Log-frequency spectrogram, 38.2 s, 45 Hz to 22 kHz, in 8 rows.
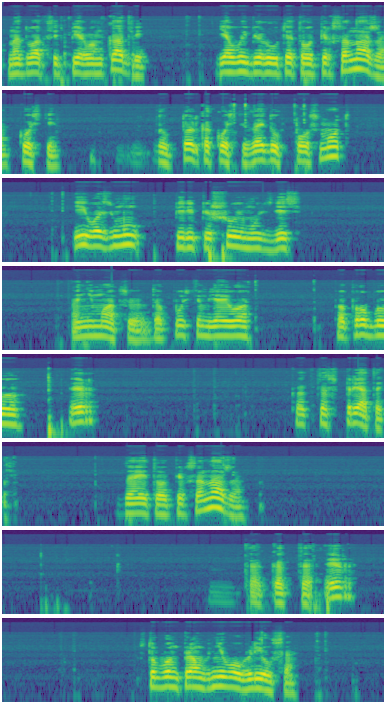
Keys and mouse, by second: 0.0 middle click, 0.9 shift+middle click, 2.3 click, 7.5-8.6 drag, 10.0 click, 12.0 g, 15.0 drag, 15.4-16.7 middle drag, 17.5 middle click, 19.6 r, 21.5 click, 22.1-23.0 middle drag, 24.0-25.0 middle drag, 26.5 click, 29.0 g, 31.8 click, 32.4 r, 35.0-36.6 middle drag, 37.4 click.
